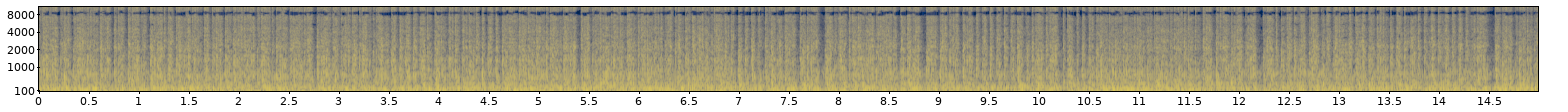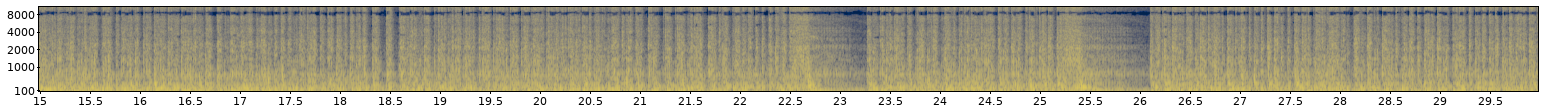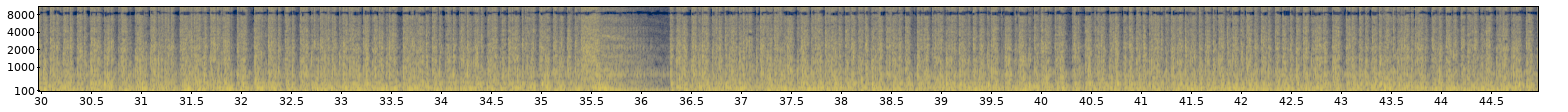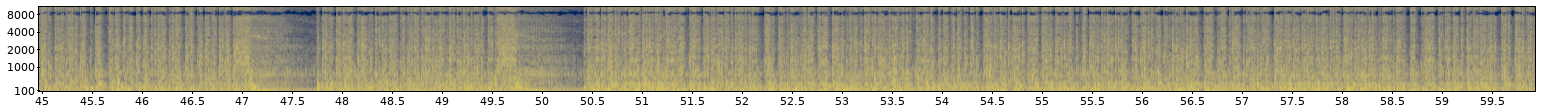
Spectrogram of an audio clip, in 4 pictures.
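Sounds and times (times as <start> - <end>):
dragster engine idling roughly: 0.0 - 59.9.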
